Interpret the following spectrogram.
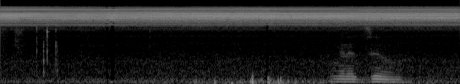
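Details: Cicadas in small trees, recorded again a year later, keep up a steady, high, hissing drone while a man speaks briefly; one stopped calling when he got too close.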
